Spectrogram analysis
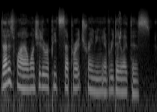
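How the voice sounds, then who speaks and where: A man voicing a solemn mentor who speaks gravely and formally in a video game story. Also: fairly high pitch, steady tone, fast talker, no echo, natural voice. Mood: solemn foreboding.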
